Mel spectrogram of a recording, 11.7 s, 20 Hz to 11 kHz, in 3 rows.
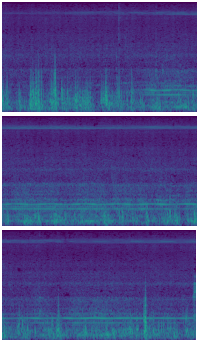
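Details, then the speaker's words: Valley Pioneer GF480 trommel's motor on a pre-programmed VFD set to 308, fed the wrong supply voltage (motor is 480 volt only): faint hum under clattering as it turns very slowly with little pull and needs help to start. "can hear it, but it's not doing much. I'd say it's running very, very slowly."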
